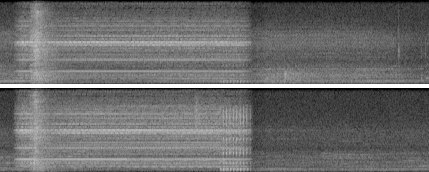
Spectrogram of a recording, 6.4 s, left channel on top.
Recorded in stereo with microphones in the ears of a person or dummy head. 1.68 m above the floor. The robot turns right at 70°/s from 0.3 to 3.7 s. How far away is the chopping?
About 3.5 m.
